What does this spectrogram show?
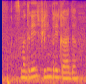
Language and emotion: Russian, neutral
